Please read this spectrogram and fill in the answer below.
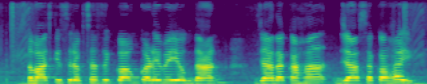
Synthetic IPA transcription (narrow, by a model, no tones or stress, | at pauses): səmad͡ʒkesuɾəkt͡ʃʰasẽkəmkəɾemejoɡd̪an | d͡ʒjad̪akəɦãd͡ʒasəkəɦəj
